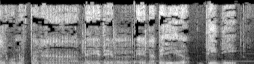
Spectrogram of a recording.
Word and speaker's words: Ndidi: El nombre de la señora se escribe N-D-I-D-I-D-D-O. Si lo buscan en internet, escriben eso. N, ¿no? O sea, N no se pronuncia. N-D-D, ¿no? D-D-O-N-U-K-U-L-U.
